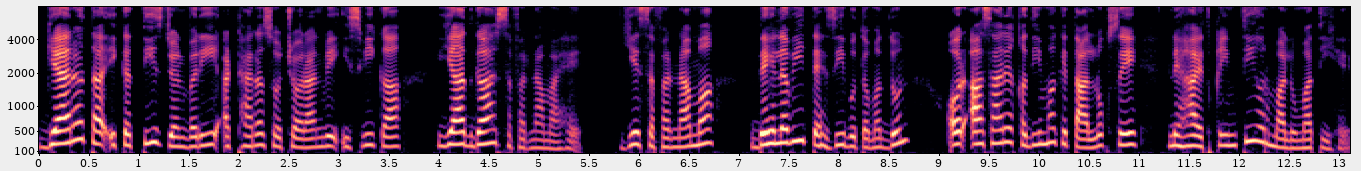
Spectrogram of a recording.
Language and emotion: Urdu, neutral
